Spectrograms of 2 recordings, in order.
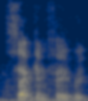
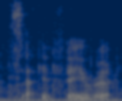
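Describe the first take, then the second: First: Said in the usual way. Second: "Second favorite." breathed through a laugh, unvoiced; laughing whisper. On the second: Real, not acted.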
